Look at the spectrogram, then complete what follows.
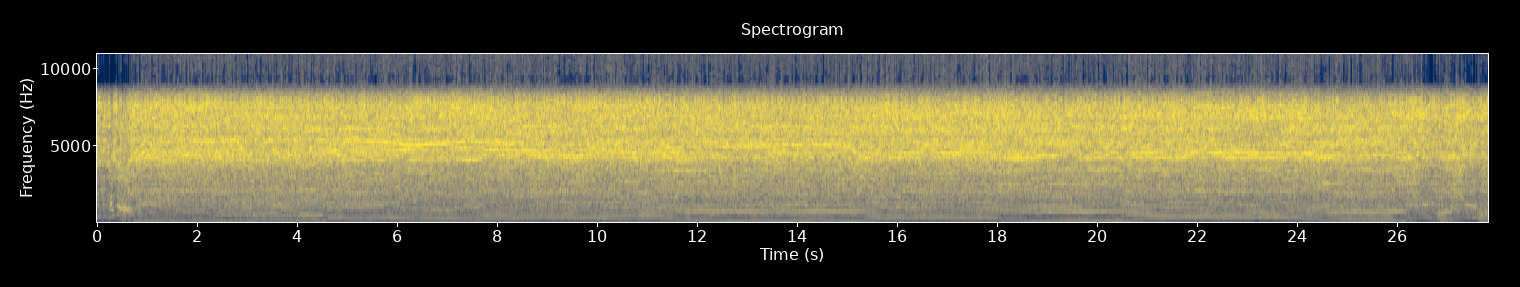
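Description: Two-stroke petrol chainsaw revving up and cutting through a timber railway sleeper at full throttle, its pitch holding steady under load for over twenty seconds. Near the end the engine note drops and rises again as the cut goes through and the sleeper falls apart.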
